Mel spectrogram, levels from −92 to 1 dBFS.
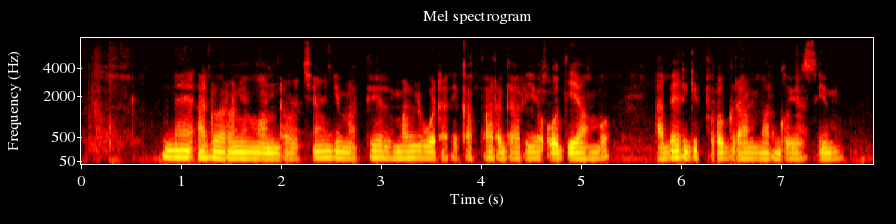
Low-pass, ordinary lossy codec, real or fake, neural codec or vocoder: none; none; fake; codec, 16 kHz, 8 kbps, FreqCodec, smaller model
